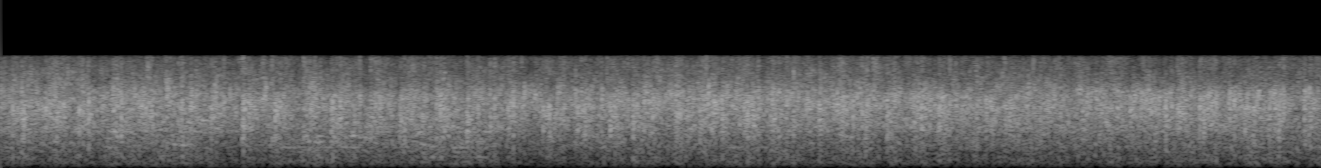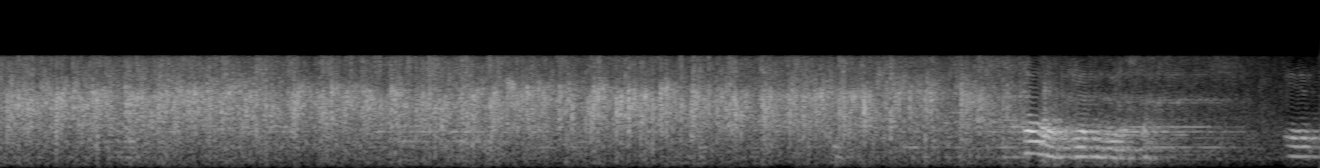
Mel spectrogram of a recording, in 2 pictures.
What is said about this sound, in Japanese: どうぞ、拍手でお迎えいただければありがとうございます。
